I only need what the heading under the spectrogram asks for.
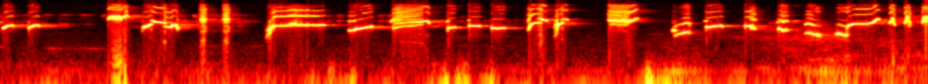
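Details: Oriental magpie-robin in nonstop 'gacor' song to spark aggression and breeding drive in other magpie-robins: an almost unbroken stream of loud whistles, rising slurs, buzzy trills and sharp chips, changing note every fraction of a second.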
